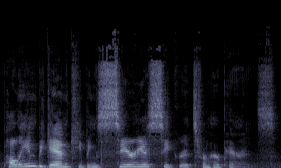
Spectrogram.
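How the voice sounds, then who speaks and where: A woman with a bright, forceful voice hosts a casual podcast chat. She tells a true story with plenty of swearing and jokes, and slips into mock voices for the people in it. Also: fairly high pitch, animated, measured pace. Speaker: podcast host.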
